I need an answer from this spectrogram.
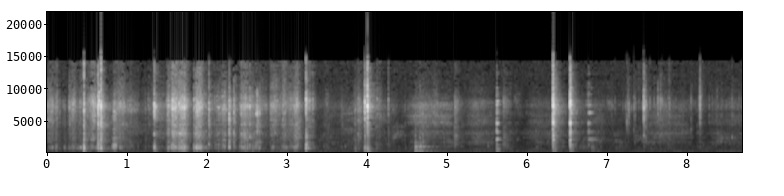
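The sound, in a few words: adding three eggs to Boston cream pie batter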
